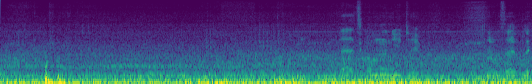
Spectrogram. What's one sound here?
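A car engine hums low and steady from inside the cabin.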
